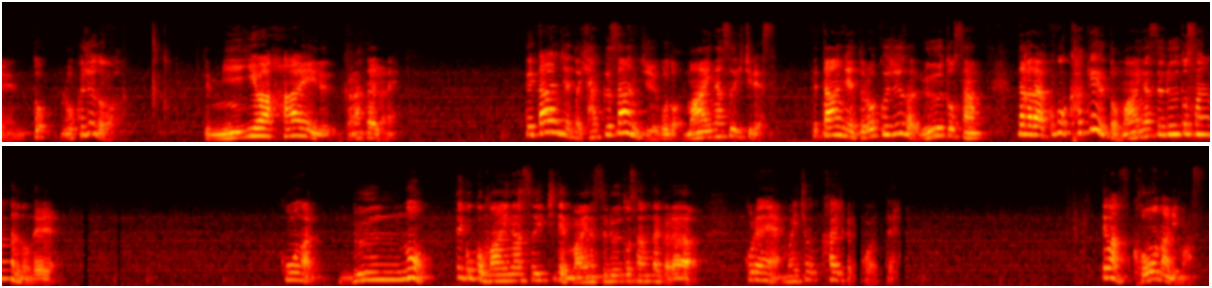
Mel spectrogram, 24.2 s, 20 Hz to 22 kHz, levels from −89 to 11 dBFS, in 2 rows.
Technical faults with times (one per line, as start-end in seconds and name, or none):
12.01-13.27 repeated packet loss (robotic sound)
20.13-21.12 repeated packet loss (robotic sound)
